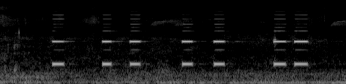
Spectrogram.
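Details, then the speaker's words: Minelab Vanquish 440 metal detector over a copper penny, reading 25–27. Clean high beeps, about seven short tones in three seconds, sometimes paired, over quiet ground hiss. Normal copper coin target tone. "copper penny is reading 25 26. a little 27 in there and you can kind of hear it giving a couple little different sounds"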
